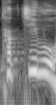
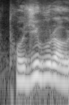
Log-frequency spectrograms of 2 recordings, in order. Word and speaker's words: 탁지부: 그래서 우리 탁지부 할 때는 살림을 헤아린다고 하는 거니까 반드시 탁지부라고 해야지 도지부라고 해서는 안 됩니다.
